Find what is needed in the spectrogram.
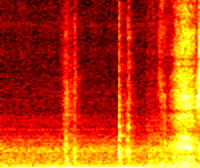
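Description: A few scattered computer keyboard clicks over a steady low hum; the hum stops about three quarters of the way through, and a short rush of noise follows near the end.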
